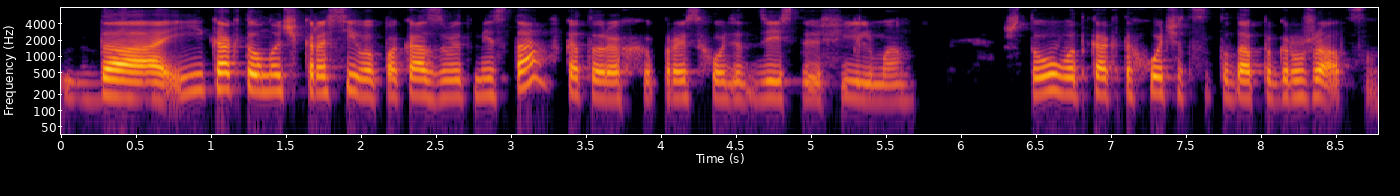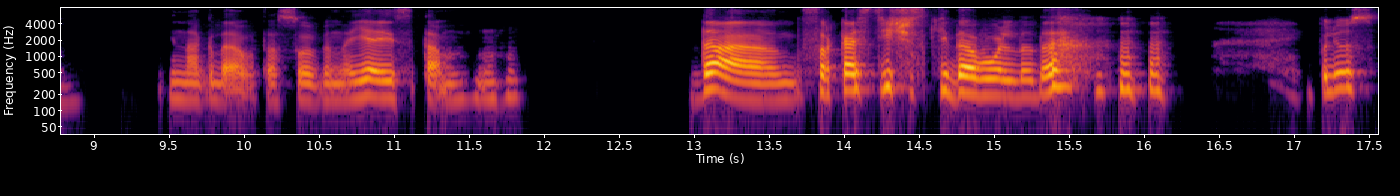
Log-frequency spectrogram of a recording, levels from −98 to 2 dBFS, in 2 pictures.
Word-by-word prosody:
Да, 170 0 +6
и 230 +4 -7
как-то 250 -1 +4
он 225 - -5
очень 230 +1 -4
красиво 215 -2 -2
показывает 185 0 -3
места, 195 - -1
в - - -29
которых 175 -5 -3
происходит 175 -1 -6
действие 175 0 -9
фильма, 155 -3 -11 0.6
что 235 - -2
вот 205 -1 -3
как-то 205 -2 -2
хочется 210 -3 -6
туда 180 -1 0
погружаться, 180 -3 -5 0.7
иногда 80 -1 -8
вот - - -20
особенно. 160 0 -10
Я 185 +2 +1
если 170 -1 -9
там 160 +1 -7
Мгм. 170 +2 -19 1.1
Да, 165 -10 +6 0.2
саркастически 240 +2 0
довольно, 195 -4 +4
да? 275 +7 +3 1.6
Плюс 255 +3 -3
185 Hz, 105 wpm, -22 LUFS, 170-220 Hz, 1.6 s, Да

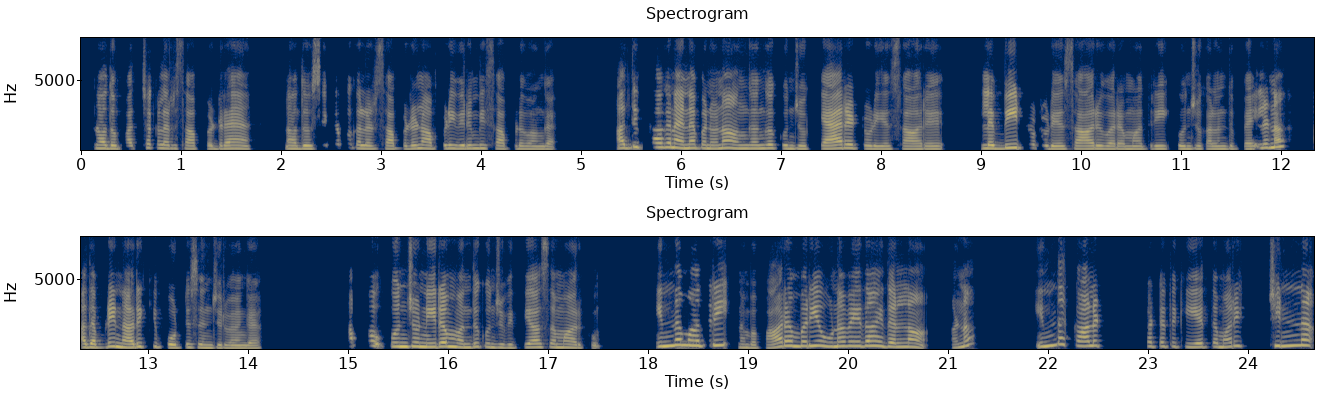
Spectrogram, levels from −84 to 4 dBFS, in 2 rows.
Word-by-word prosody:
"நான் 230 0 +2
இதோ 215 - +1
பச்சை 215 +5 -5
கலர் 230 -2 -3
சாப்பிடுறேன். 205 +1 -2 0.4
நான் 210 0 -1
இதோ 210 0 +2
சிகப்பு 285 - -15
கலர் 210 -2 -1
சாப்பிடுறேன்." 215 +2 -1
அப்படி 225 +2 -4
விரும்பி 230 +2 -1
சாப்பிடுவாங்க. 195 -2 -4 0.8
அதுக்காக 300 +3 0
நான் 270 -3 +6
என்ன 255 - +4
பண்ணுவேன்னா, 240 +1 +1
அங்கங்க 225 +1 -1
கொஞ்சம் 210 -2 -3
கேரட்டுடைய 215 -3 +3
சாறு. 190 0 -1 0.4
இல்ல 230 0 +4
பீட்ரூட்டுடைய 250 -7 +3
சாறு 200 +1 +2
வர்ற 190 0 -2
மாதிரி 195 +1 -4 0.2
கொஞ்சம் 200 0 -4
கலந்துப்பேன். 190 0 -4
இல்லன்னா 275 +3 +3 0.3
அத 235 - +1
அப்படியே 280 +6 +3
நறுக்கி 275 +5 +1
போட்டு 215 +1 0
செஞ்சுருவேங்க. 195 -3 -3 1.0
அப்ப 385 -5 -4
கொஞ்சம் 285 0 +5
நிறம் 285 +1 +6
வந்து 240 +3 -1
கொஞ்சம் 230 -4 -3
வித்தியாசமாருக்கும். 230 -1 -2 0.6
இந்த 330 +4 +6
மாதிரி 360 +1 +3 0.2
நம்ம 215 -2 -4
பாரம்பரிய 325 +7 +4
உணவே 315 +2 +3
தான் 335 0 +4
இதெல்லாம். 270 -3 +2 0.3
ஆனா, 300 +9 0 0.7
இந்த 350 +8 +3 0.2
காலக் 335 +1 +3 0.4
கட்டத்துக்கு 285 -2 -6
ஏத்த 260 +1 -5
மாரி 295 +5 -1 0.3
சின்ன 335 +2 +3
230 Hz, 130 wpm, -23 LUFS, 205-280 Hz, 1.0 s, நான்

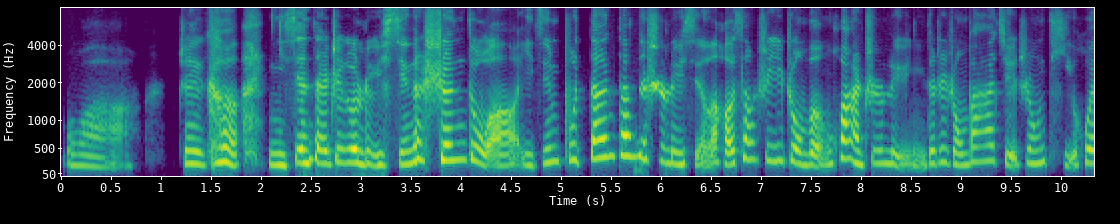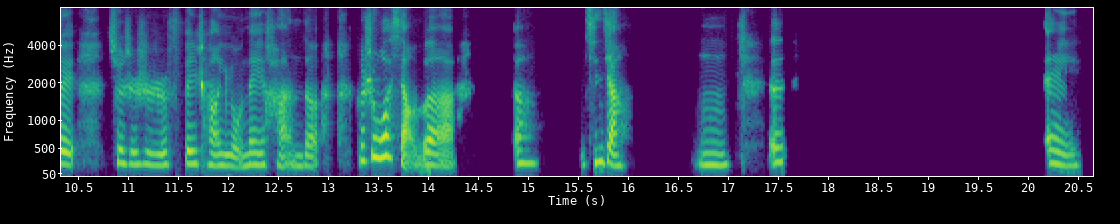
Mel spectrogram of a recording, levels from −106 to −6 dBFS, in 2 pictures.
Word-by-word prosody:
哇， 190 0 -10 0.4
这 230 -2 +1
个。 250 -2 +4 0.3
你 205 -2 +1
现 240 +5 +4
在 245 -2 +3
这 250 +3 -2
个 245 0 +8
旅 215 -4 0
行 215 +3 -2
的 305 +4 +5
深 290 0 +4
度 270 -8 +2
啊， 195 - +2
已 200 0 -6
经 245 +7 -4
不 295 +3 -3
单 335 +4 +4
单 365 -1 +5
地 350 - +2
是 275 -2 +2
旅 225 -3 -1
行 220 - -7
了， - - 0
好 210 -1 +4
像 305 +5 -1
是 295 0 -6
一 275 +1 -4
种 250 -5 +1
文 205 +2 0
化 315 -4 +5
之 230 +2 -5
旅， 220 -5 -4
你 - - -11
的 230 - -1
这 255 +2 -6
种 210 -4 -3
挖 265 +3 -2
掘， 275 +7 -4
这 - - -4
种 240 +1 -3
体 210 - -11
会 220 0 0 0.3
确 240 - -4
实 220 -2 -4
是 210 -2 -4
非 225 +1 -2
常 205 -3 -1
有 190 -3 -4
内 205 +1 -3
涵 210 -2 -7
的。 185 -2 -5 0.3
可 275 - -4
是 275 - +1
我 350 +2 +7
想 340 - 0
问 - - +2
啊， - - -2 0.6
嗯， 235 0 -4 0.5
请 250 +4 -2
讲， 195 -7 +2 0.7
嗯。 205 0 -4 0.4
呃 255 - -2 2.7
哎，。 205 -4 -3
230 Hz, 185 characters per minute, -22 LUFS, 205-265 Hz, 2.7 s, 个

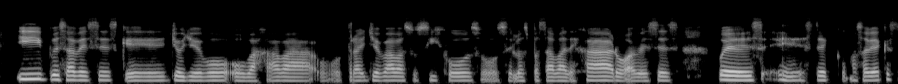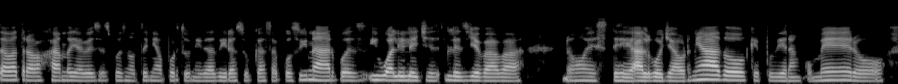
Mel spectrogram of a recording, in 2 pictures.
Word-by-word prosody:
y 245 0 +5
pues, 220 -2 +1
a 205 - +4
veces, 195 0 -2
que 180 +1 -1
yo 190 -1 +1
llevo 185 0 0
o 175 -1 -2
bajaba, 170 0 -1
o - - -12
trae 175 -1 -4
llevaba 185 0 0
a 180 - -4
sus 180 - -5
hijos, 180 -2 -3
o - - -7
se 170 - -5
los 175 0 -5
pasaba 175 0 -2
a - - -1
dejar, 185 0 +2
o 170 - 0
a - - +2
veces, 170 +2 -4 0.4
pues 195 -2 +6
este, 195 -1 -3
como - - -11
sabía 190 +2 +2
que 240 - -6
estaba 205 -2 +2
trabajando, 185 -1 -1
y - - 0
a 175 - -2
veces, 175 +2 -4
pues, 185 -1 -6
no 175 -1 -8
tenía 180 0 -6
oportunidad 170 -2 -5
de 175 - -2
ir 170 - -2
a - - -4
su - - -9
casa 175 +1 -6
a - - -20
cocinar, 190 0 +1
pues 185 +1 -2
igual 205 -2 +3
y - - +4
les 190 -1 +3
lle 175 -1 -5
les 185 -2 0
llevaba, 170 -2 +1 0.4
¿no?, 180 +1 -3
este, 175 -1 -1
algo 175 0 +5
ya 165 -1 +1
horneado 205 +1 +6
que 185 -1 -8
pudieran 170 -1 -4
comer, 195 +2 0
o 165 +1 -4
185 Hz, 205 wpm, -22 LUFS, 175-195 Hz, 0.4 s, pues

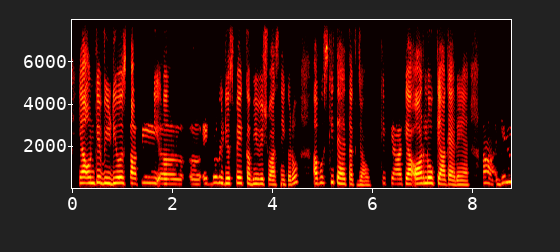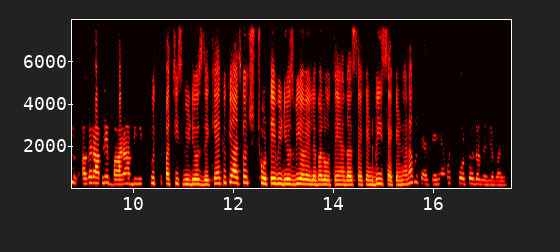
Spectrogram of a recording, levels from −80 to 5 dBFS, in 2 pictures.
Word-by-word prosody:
या 270 - +7
उनके 270 +2 +3
वीडियोज़ 265 0 +3
काफ़ी 270 +2 -1
अ - - -3 0.6
अ, 215 -1 -8
1-2 245 +4 -4
वीडियोज़ 250 -2 +1
पे 265 -1 +4
कभी 235 -1 -1
विश्वास 215 -3 -2
नहीं 215 -1 -8
करो। 245 +11 -3 0.3
आप 245 +1 +2
उसकी 280 +3 -3
तह 240 -3 +4
तक 225 - -1
जाओ 180 -1 -7 0.3
कि 260 - -17
क्या-क्या 235 -1 0
और 245 +3 +5
लोग 265 -2 +5
क्या 230 -4 +4
कह 215 -2 +2
रहे 200 - -4
हैं? 190 -1 -5 0.3
हाँ, 265 -4 -3
जिन 295 +9 -4 0.2
अगर 280 +3 -2
आपने 270 +3 -2
12-20 235 +1 -2
कुछ 265 -1 -3 0.2
25 235 +1 0
वीडियोज़ 220 -1 +2
देखे 205 +4 -1
हैं 255 - +1
क्योंकि 290 +3 -2
आजकल 280 0 +4 0.2
छोटे 250 -1 +6
वीडियोज़ 230 -2 +4
भी 235 +2 +2
अवेलेबल 210 -2 +2
होते 205 0 -2
हैं 205 -1 -3
10 200 -1 +1
सेकंड, 200 0 -2
20 230 -1 -1
सेकंड, 195 -1 -2
है 215 - -6
ना? 270 - 0
कुछ 310 0 -12
ऐसे 210 0 -13
या 235 +2 -15
कुछ 270 -1 -19
फोटोज़ 240 -1 -4
अवेलेबल। 190 -4 -14
235 Hz, 190 wpm, -23 LUFS, 210-265 Hz, 0.6 s, या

